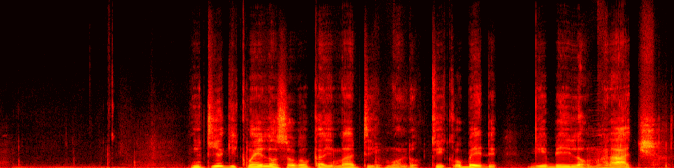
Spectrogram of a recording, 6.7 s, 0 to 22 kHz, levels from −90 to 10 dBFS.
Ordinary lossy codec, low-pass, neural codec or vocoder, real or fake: none; none; codec, 44.1 kHz, 3.4 kbps, Pupu-Codec; fake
